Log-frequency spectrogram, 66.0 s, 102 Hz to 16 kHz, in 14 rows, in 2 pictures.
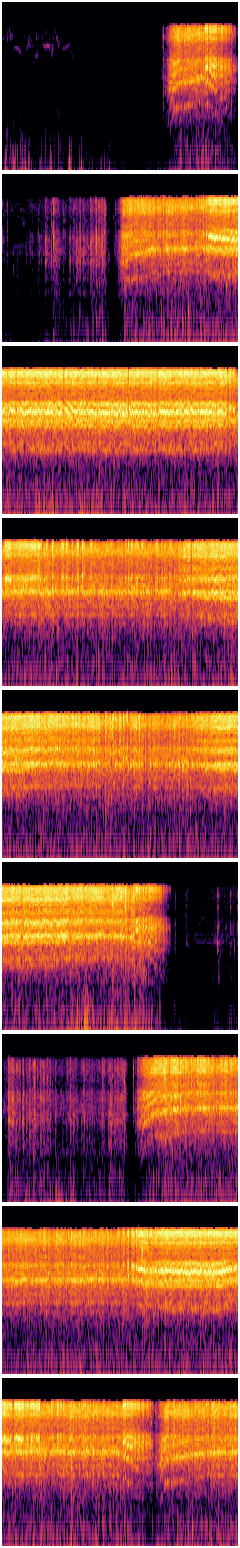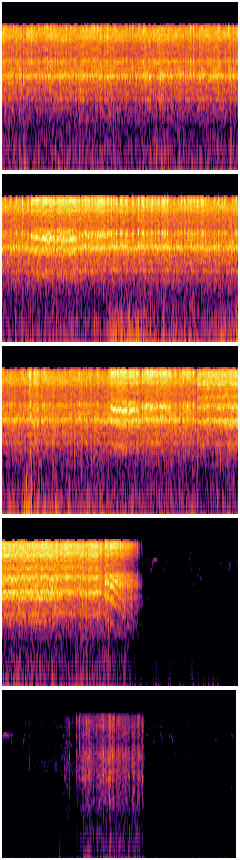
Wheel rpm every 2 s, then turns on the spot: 0, 40, 30, 90, 220, 210, 210, 230, 230, 220, 230, 220, 220, 60, 10, 70, 230, 230, 210, 230, 140, 230, 230, 230, 230, 230, 230, 220, 220, 120, 0, 10, 0.
28-30 62-64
